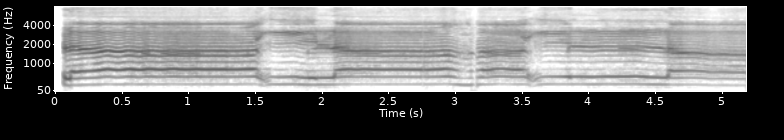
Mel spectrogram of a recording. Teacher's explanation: Panjang la, panjang hu ya.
